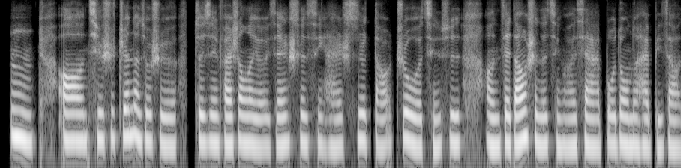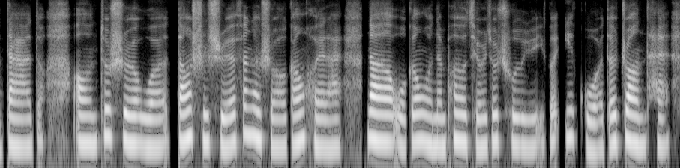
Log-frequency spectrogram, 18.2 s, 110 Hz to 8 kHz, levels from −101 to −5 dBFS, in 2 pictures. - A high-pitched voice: Yes, high, 205 Hz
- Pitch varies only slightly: Yes, narrow, 2.0 semitones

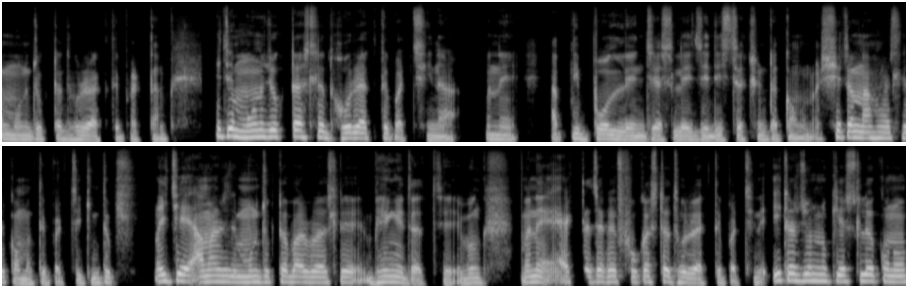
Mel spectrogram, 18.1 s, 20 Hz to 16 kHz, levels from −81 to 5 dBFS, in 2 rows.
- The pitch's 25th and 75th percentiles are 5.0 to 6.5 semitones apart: Yes, wide, 5.4 semitones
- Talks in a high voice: No, medium, 140 Hz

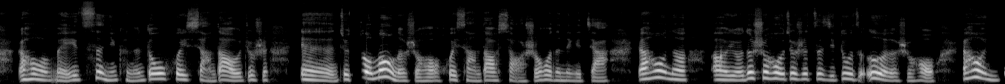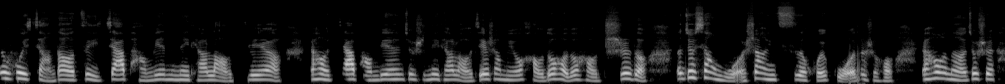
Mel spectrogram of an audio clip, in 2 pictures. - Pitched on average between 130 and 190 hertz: No, high, 215 Hz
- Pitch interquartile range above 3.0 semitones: Yes, average, 4.4 semitones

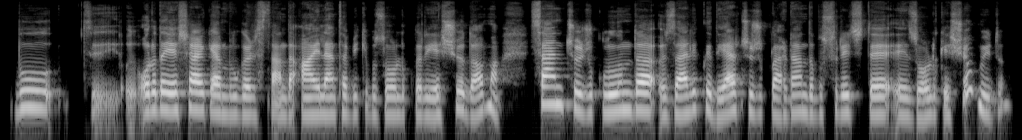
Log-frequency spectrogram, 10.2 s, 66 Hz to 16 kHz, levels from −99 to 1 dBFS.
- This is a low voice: No, high, 190 Hz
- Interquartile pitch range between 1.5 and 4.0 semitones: Yes, average, 3.1 semitones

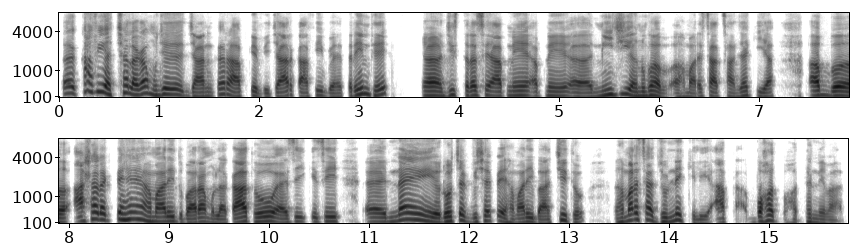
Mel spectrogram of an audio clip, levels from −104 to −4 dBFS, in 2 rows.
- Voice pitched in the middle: Yes, medium, 150 Hz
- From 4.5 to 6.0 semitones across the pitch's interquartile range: Yes, average, 4.8 semitones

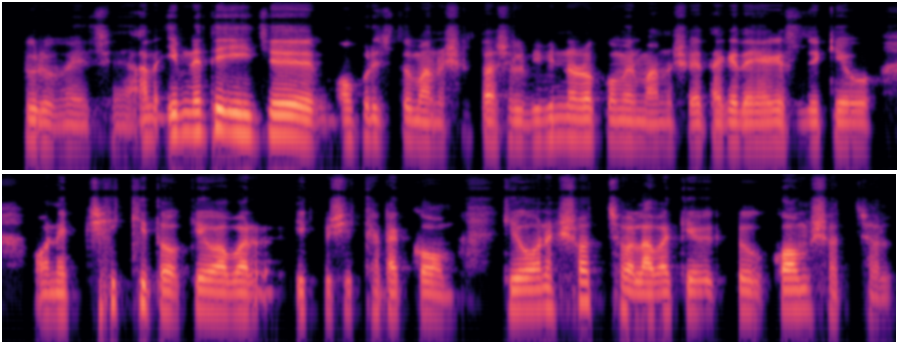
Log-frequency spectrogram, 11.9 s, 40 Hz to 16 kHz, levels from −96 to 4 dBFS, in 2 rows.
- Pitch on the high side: No, low, 115 Hz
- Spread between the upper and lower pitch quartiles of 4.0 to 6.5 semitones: No, average, 2.7 semitones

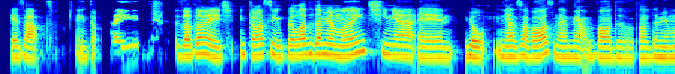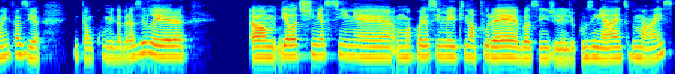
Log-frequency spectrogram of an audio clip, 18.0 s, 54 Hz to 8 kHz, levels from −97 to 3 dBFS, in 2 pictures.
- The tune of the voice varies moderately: No, narrow, 2.3 semitones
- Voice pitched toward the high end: No, medium, 175 Hz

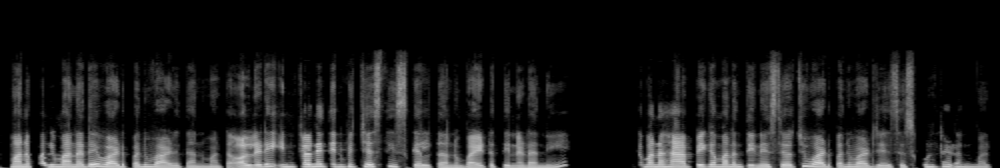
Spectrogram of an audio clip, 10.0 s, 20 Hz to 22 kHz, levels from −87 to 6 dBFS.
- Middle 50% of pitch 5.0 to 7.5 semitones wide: No, average, 2.8 semitones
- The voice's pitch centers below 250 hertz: Yes, high, 230 Hz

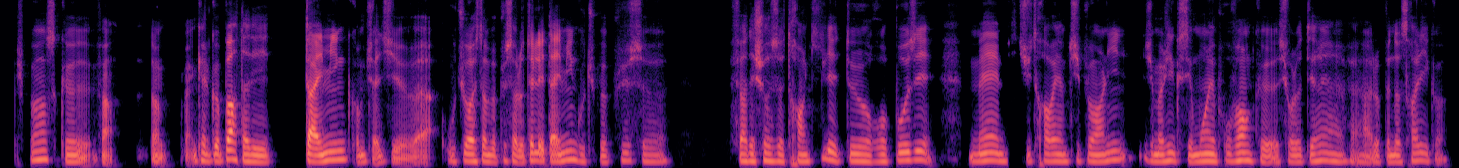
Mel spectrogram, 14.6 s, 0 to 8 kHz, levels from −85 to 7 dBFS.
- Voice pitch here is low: Yes, low, 130 Hz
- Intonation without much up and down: Yes, narrow, 2.3 semitones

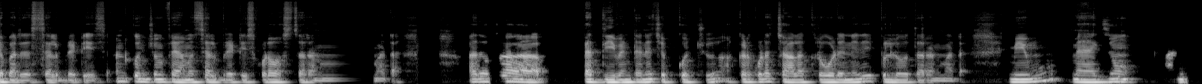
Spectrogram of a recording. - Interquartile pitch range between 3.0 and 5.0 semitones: No, narrow, 2.5 semitones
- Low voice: Yes, low, 105 Hz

